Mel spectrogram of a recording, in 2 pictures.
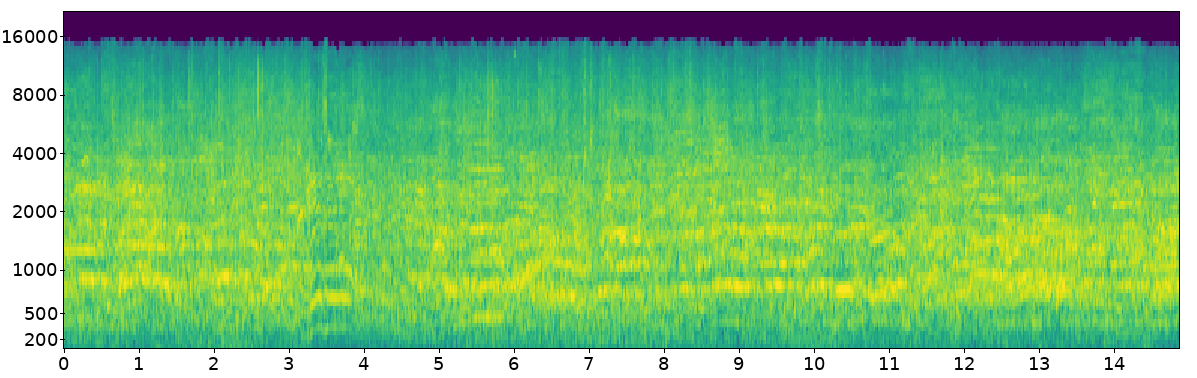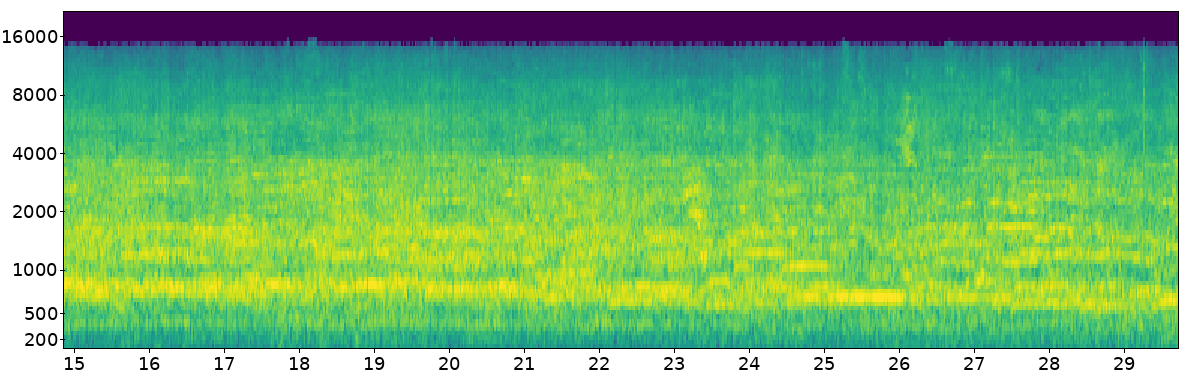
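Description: A crowd chatters and calls out steadily in a large echoing hall.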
